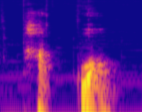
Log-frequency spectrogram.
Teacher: So according to step number 2, I am going to add another vowel, form a double vowel that no longer sounds like 우, but now sounds like 워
